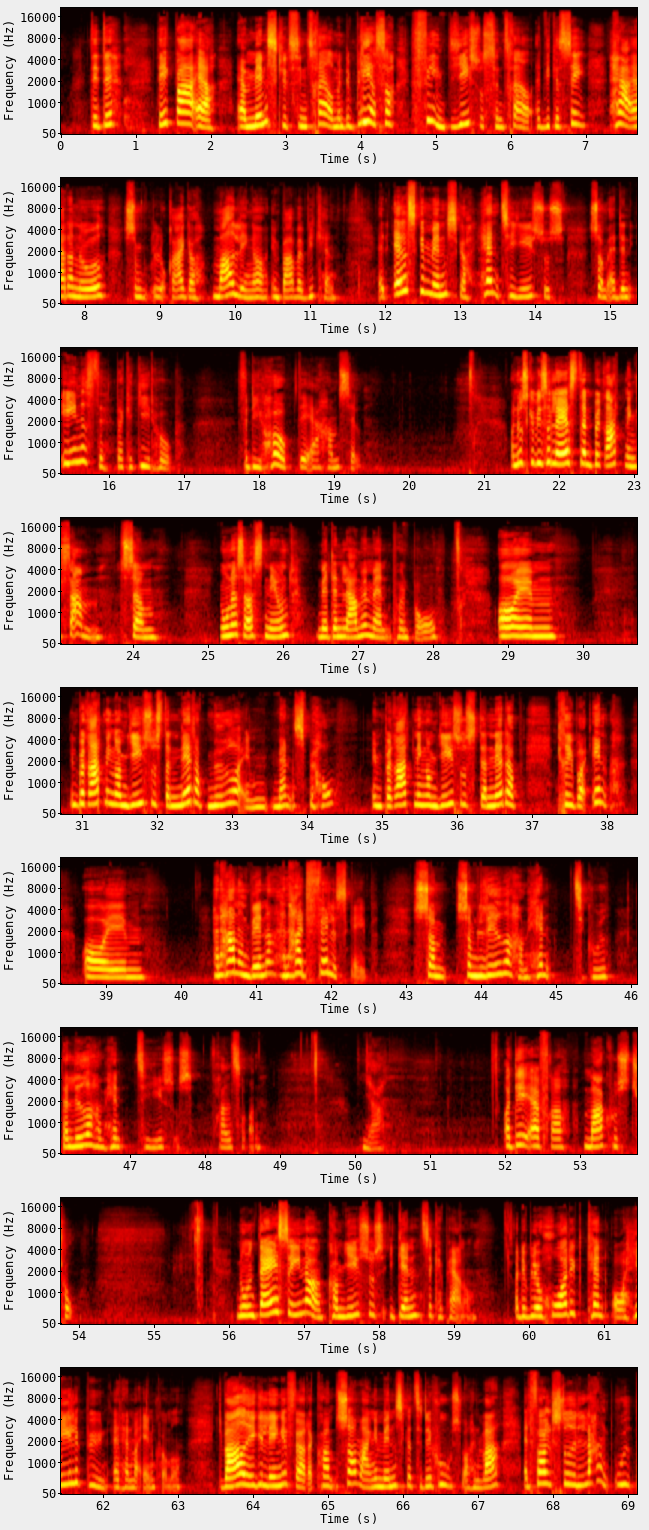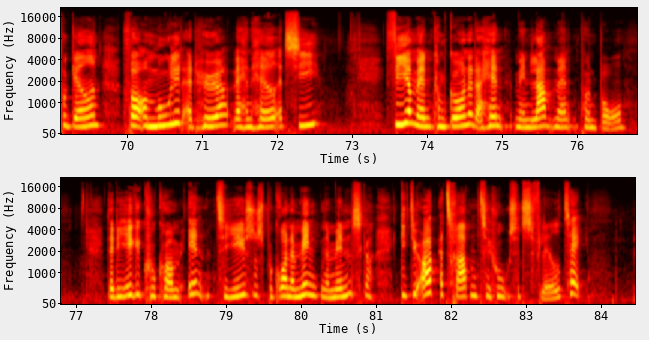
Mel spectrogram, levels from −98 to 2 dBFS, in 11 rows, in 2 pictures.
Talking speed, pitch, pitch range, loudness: 155 wpm, 275 Hz, 245-315 Hz, -27 LUFS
